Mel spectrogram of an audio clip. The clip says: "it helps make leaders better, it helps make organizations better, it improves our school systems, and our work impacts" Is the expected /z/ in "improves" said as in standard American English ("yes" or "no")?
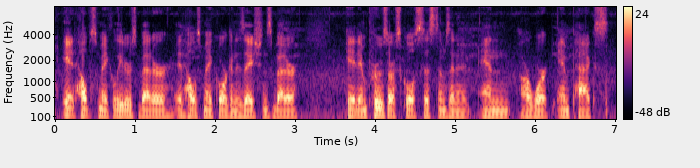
yes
